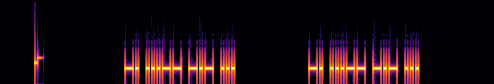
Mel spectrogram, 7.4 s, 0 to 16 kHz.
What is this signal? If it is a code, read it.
Morse code, heard as a keyed tone, about 30 wpm, 700 Hz. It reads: N3KS N3KS
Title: Easy Call Signs Repeated 2x - 30wpm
